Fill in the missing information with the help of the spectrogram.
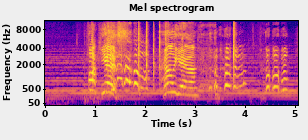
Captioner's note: giggles and claps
